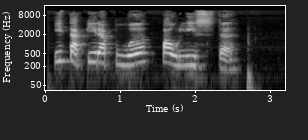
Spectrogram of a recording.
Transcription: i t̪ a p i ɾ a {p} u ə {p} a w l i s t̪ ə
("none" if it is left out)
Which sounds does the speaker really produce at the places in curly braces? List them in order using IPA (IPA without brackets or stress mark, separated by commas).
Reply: p, p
